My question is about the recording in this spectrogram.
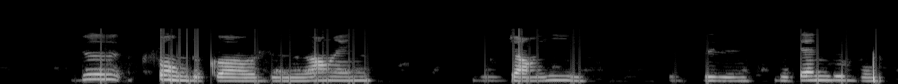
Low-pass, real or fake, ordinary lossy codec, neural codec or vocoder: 5.4 kHz; real; AAC, 48 kbps; none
